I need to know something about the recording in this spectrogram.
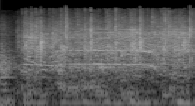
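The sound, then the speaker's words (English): A lively crowd at Duffy Sports Grill in West Palm Beach, Florida cheers and applauds steadily after Jacob Young's first Major League home run for the Nationals, with scattered whistles and shouts rising over a dense wash of clapping, loud throughout. “And they're still cheering. The crowd is cheering here at Duffy Sports Grill in West Palm Beach, Florida.”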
